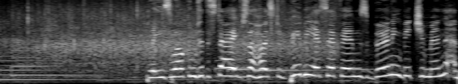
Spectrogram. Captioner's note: applause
